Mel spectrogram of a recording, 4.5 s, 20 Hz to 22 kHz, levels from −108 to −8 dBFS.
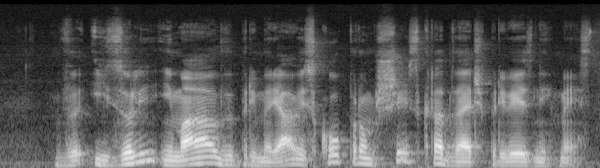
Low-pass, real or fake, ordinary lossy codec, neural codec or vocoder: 19.8 kHz; real; none; none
